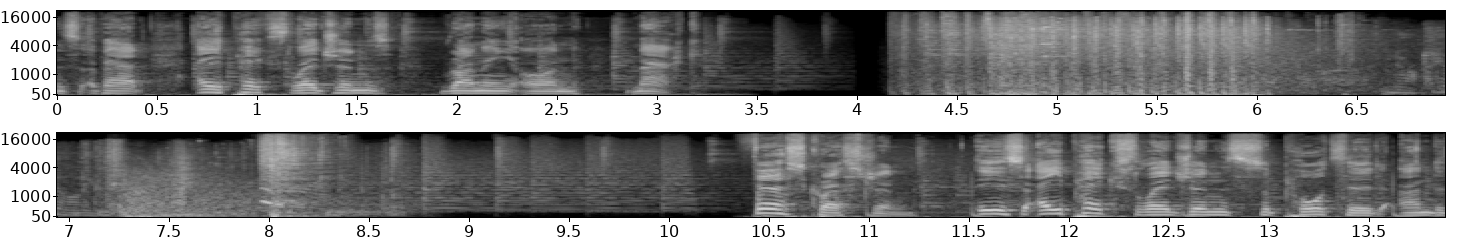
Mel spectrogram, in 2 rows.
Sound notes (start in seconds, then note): 4.2 guns firing; 8.7 upbeat music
